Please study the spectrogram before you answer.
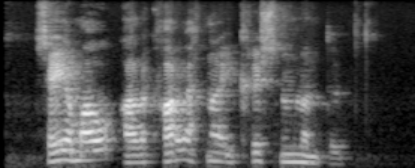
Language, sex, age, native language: Icelandic, male, 20-29, Icelandic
